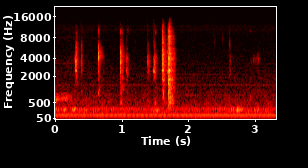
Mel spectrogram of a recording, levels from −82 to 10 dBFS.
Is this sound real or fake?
real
